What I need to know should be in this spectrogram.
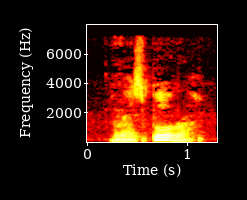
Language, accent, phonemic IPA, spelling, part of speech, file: English, Southern England, /ɹæzˈbɔːɹə/, rasbora, noun, LL-Q1860 (eng)-rasbora.wav
- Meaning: 1. Any minnow-like small fish in the cyprinid genus Rasbora 2. Any similar fish formerly classified in that genus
